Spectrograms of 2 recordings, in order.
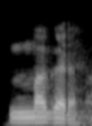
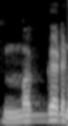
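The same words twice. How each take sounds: First: ਮਗਰ with a single loose g; soft, ungeminated. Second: ਮੱਗਰ with a doubled g; wrong gemination. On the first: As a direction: keep the g light in ਮਗਰ. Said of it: "ਪੋਲਾ ਉਚਾਰਨ ਕਰਨਾ ਹੈ". (ਮਗਰ ਪੋਲਾ, ਅਧਿਕ ਤੋਂ ਰਹਿਤ) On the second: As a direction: press hard on double g in ਮੱਗਰ. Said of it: "ਮੱਗਰ ਨਹੀਂ ਕਹਿ ਦੇਣਾ". (ਮੱਗਰ ਅਧਿਕ ਲਾ ਕੇ) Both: Shown as a demonstration.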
